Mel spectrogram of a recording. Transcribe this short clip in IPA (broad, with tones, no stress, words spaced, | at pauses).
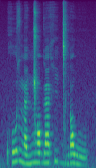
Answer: xo˨˦zŋæ˨i̯ŋ͡ǁɒ˧ ɡæ˧ xi˧ɡ͡ǀi˨ɾɒ˧ wu˨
